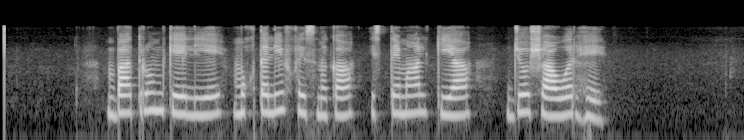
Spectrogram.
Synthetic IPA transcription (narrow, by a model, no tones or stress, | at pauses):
baːt̪ɾuːmkeliemʊxt̪əlɪfqɪsmka | ɪst̪eːmaːlkija | d͡ʒoːʃaːwəɾɦɛː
